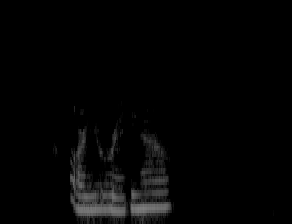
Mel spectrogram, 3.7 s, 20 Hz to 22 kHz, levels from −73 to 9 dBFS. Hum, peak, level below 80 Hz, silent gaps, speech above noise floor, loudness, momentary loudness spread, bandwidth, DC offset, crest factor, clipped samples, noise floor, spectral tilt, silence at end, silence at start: none; -26 dBFS; -76 dBFS; none; 43 dB; -42 LUFS; 8 LU; 7 kHz; under 0.1%; 18 dB; under 0.1%; -84 dBFS; -8.5 dB/octave; 1.5 s; 0.85 s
